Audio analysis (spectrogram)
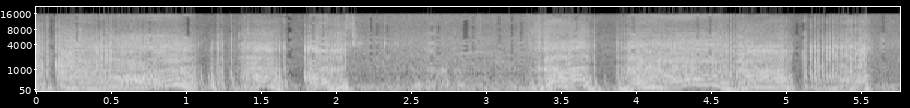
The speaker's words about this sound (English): But there's an additional caveat to this, and that is the fact that you have to identify what the zipper is on. We all know it's a zipper, but what is it on? What does it belong to?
